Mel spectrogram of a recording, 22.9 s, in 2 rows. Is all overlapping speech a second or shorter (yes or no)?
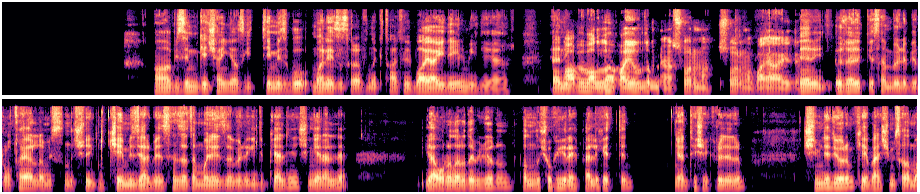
yes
